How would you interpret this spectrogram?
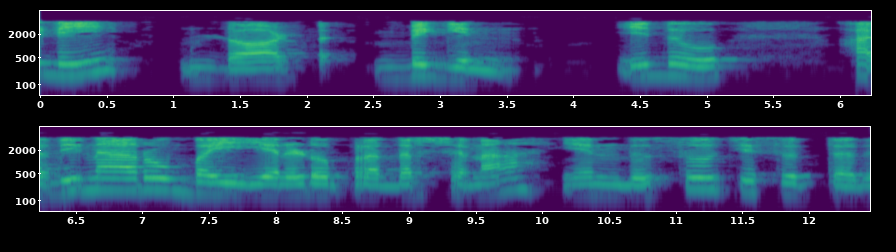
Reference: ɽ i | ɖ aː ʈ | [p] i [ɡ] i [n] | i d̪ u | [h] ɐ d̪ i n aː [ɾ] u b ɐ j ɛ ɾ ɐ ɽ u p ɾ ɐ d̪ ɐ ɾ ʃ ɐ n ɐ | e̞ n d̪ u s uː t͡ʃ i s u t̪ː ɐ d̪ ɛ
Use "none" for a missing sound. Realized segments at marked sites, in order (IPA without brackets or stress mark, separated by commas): b, ɡ, n, h, ɾ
